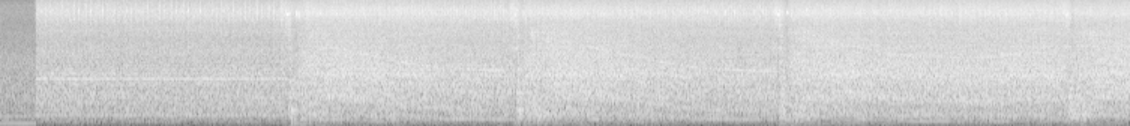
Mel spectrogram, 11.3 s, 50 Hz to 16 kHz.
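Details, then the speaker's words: Kia Sedona 3.5 V6 after new spark plugs, plug wires and ignition coils, warming up at about 130°: steady, even idle with no misfires, stumbles or intake backfires; the engine now runs smoothly. "I don't hear any misfiring and we obviously don't see any any more fireworks show there engine feels nice and smooth yeah we don't hear it backfiring back to the intake say we did a good job"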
